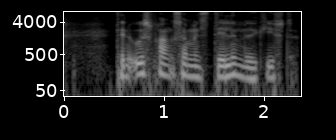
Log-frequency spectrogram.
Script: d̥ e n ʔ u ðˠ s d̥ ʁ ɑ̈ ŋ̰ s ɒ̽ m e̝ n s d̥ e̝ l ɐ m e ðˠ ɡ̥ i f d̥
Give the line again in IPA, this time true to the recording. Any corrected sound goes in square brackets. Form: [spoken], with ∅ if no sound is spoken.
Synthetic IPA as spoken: d̥ e n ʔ u ðˠ s [b̥] ʁ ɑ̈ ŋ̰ s ɒ̽ m e̝ n s d̥ e̝ l [ə] m e ðˠ ɡ̥ i f d̥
